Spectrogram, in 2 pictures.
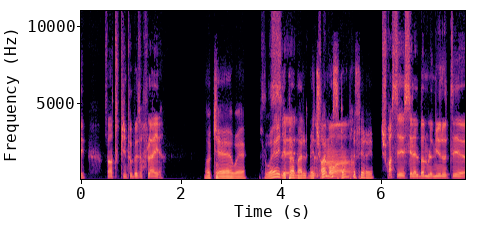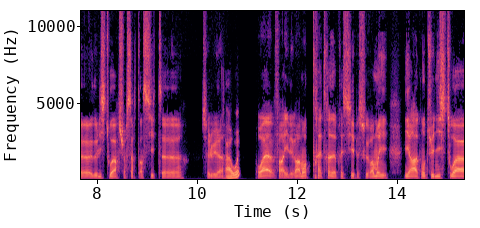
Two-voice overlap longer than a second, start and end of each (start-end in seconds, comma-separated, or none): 3.8-5.5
